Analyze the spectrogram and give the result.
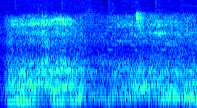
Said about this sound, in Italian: salutiamo il motorino intanto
